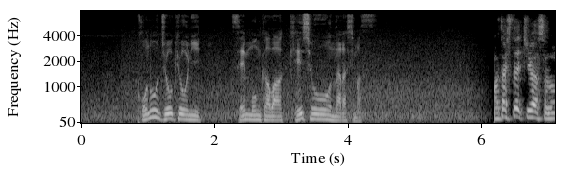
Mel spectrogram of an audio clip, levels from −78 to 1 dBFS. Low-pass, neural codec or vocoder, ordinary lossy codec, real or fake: 7.2 kHz; none; none; real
